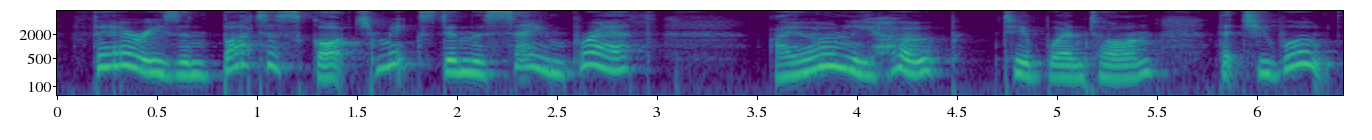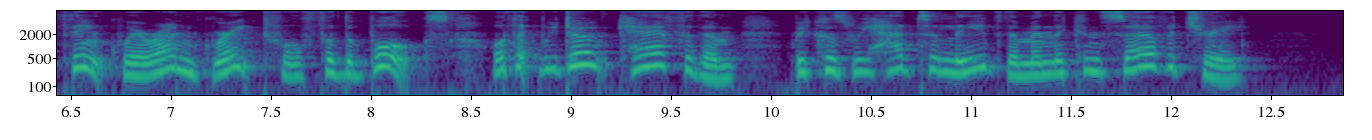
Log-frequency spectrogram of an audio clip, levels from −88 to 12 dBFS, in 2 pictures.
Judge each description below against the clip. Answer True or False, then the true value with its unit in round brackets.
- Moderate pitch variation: False (7.0 semitones)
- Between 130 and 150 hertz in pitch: False (245 Hz)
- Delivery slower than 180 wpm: False (185 wpm)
